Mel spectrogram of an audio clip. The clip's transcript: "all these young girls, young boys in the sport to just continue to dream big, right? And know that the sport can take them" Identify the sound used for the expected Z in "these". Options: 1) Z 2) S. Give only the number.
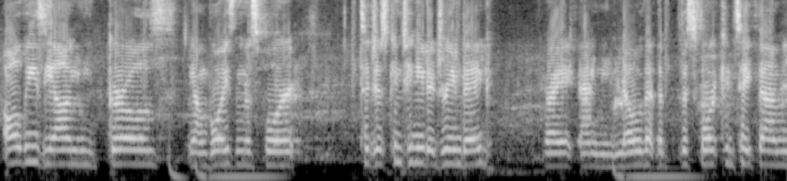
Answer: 1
